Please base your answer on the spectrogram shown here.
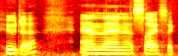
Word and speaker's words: Gouda: No, you're supposed to put Gouda and Colby. So thick. You gotta put like a slice of Gouda, which is apparently pronounced Huda, and then a slice of Colby.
